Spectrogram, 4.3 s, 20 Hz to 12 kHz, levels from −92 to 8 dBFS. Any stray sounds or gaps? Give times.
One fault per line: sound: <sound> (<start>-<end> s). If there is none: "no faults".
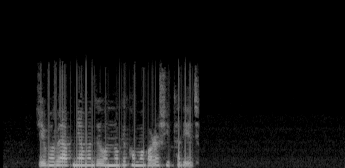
no faults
